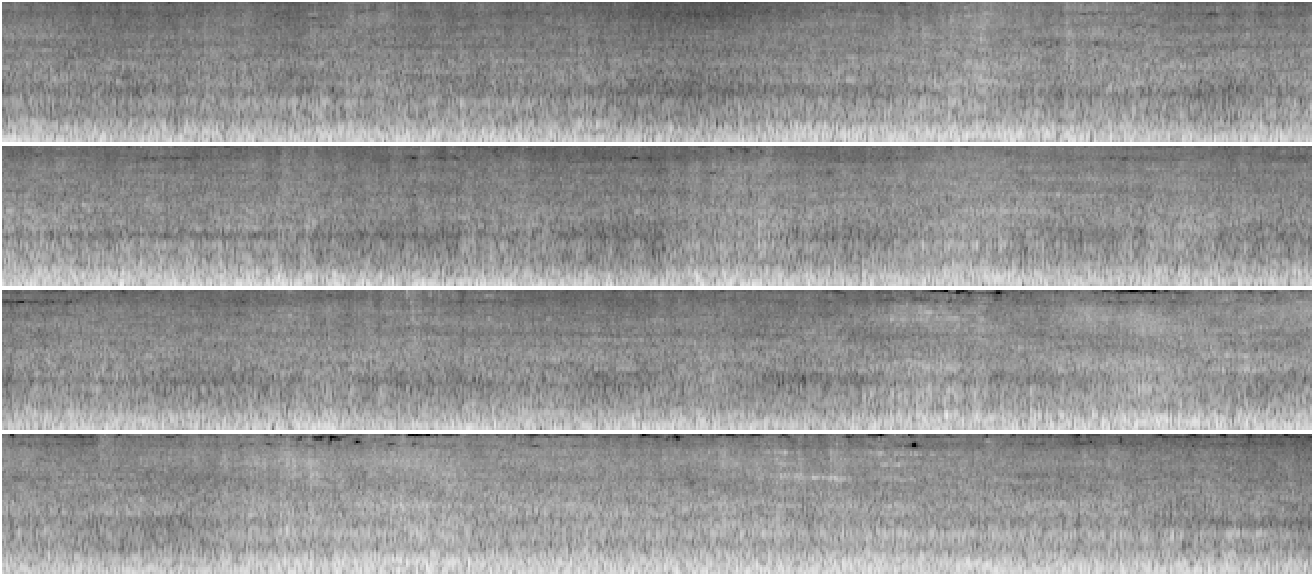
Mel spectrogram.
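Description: Union Pacific freight train cars (hoppers and tank cars) rolling past at a grade crossing: a steady rumble of steel wheels on rail, with repeated clicks as the wheels cross the rail joints.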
